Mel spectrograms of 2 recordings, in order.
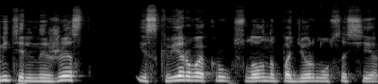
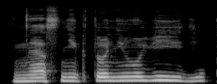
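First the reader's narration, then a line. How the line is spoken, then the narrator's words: Whispered in ear. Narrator (Russian): прошептала ему на ухо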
